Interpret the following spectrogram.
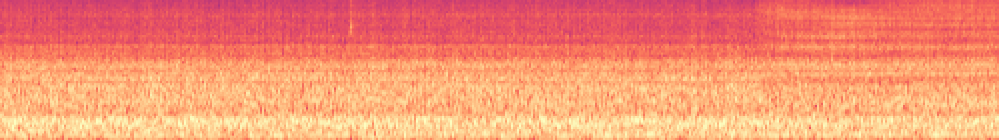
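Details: Old Goodman gas furnace inducer motor that had been binding, freed up after Kroil oil on the non-oiling bearings: loud, steady whooshing fan roar with no scraping or binding. Now running normally.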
